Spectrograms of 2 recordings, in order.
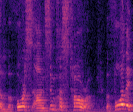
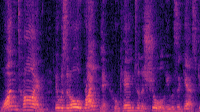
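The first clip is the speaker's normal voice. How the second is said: ordinary talk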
